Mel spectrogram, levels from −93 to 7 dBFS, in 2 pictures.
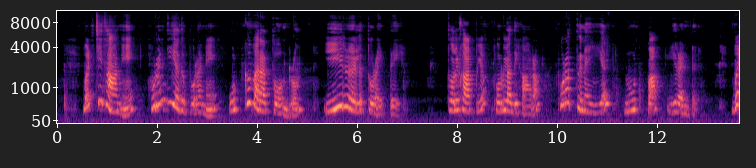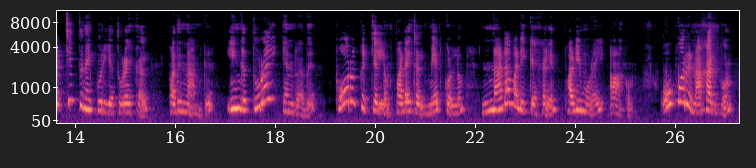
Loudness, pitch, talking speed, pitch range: -24 LUFS, 275 Hz, 60 wpm, 230-350 Hz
